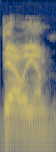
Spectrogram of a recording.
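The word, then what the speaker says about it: Bdellium: it's the stuff's dope it's pronounced dellium i know it starts with the b it's b d e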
